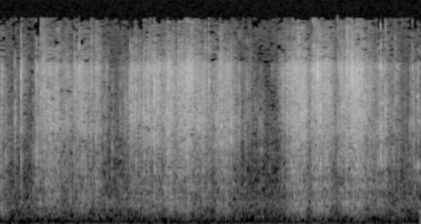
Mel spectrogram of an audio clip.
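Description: Clear plastic packaging bag crinkling in about three bursts, each roughly a second long, as hands unwrap a laptop power adapter from it.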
